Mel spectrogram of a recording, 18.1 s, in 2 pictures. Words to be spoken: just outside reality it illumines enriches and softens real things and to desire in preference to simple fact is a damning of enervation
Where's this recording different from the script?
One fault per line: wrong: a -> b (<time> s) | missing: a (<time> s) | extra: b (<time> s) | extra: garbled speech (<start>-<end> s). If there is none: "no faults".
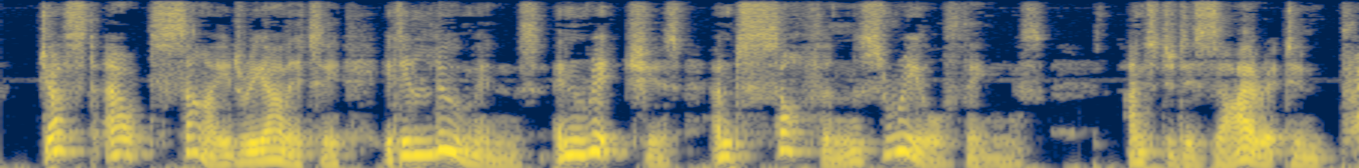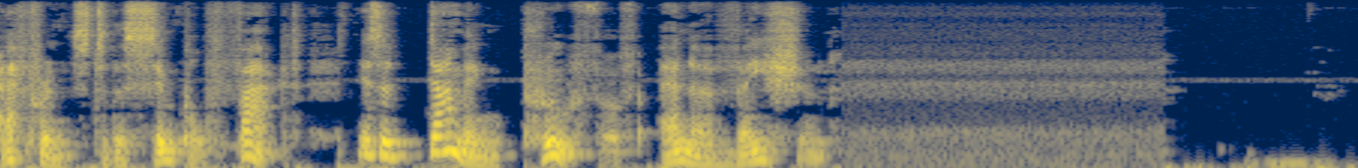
extra: it (8.4 s)
extra: the (9.8 s)
extra: proof (12.5 s)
